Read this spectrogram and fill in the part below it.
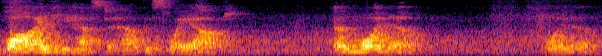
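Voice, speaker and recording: A man's voice: mid-range voice, steady tone, slow pace, vocal fry. Guy running a script rehearsal, asks questions, repeats himself, super echoey room w lots of noise. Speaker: director leading a script table read. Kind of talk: casual rehearsal discussion and instruction. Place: echoey indoor room at a group table read. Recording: very echoey, distant mic, noisy room.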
